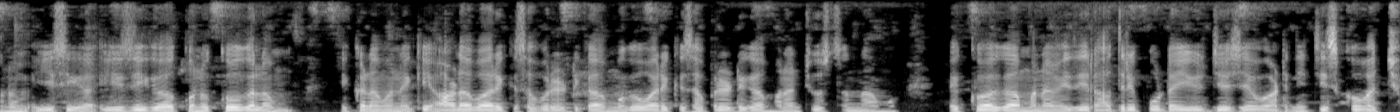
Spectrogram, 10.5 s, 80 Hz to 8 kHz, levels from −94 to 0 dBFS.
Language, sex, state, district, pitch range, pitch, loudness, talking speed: Telugu, male, Telangana, Karimnagar, 140-150 Hz, 140 Hz, -18 LUFS, 40 wpm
